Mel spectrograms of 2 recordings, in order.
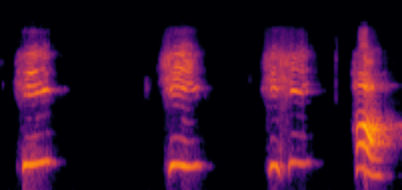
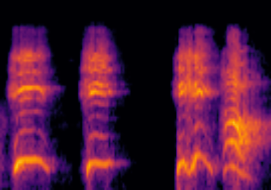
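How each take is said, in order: First: The laugh is said softly. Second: The laugh is said loudly.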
